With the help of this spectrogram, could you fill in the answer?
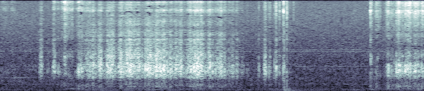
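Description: A graphite pencil tip scratches and draws outline strokes on a small square of thin, solid brown fiberboard (MDF/hardboard) lying on red cloth. Bursts of dry, raspy scratching with a midrange hiss come in and out, louder in the middle and again near the end, with quiet pauses between strokes.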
